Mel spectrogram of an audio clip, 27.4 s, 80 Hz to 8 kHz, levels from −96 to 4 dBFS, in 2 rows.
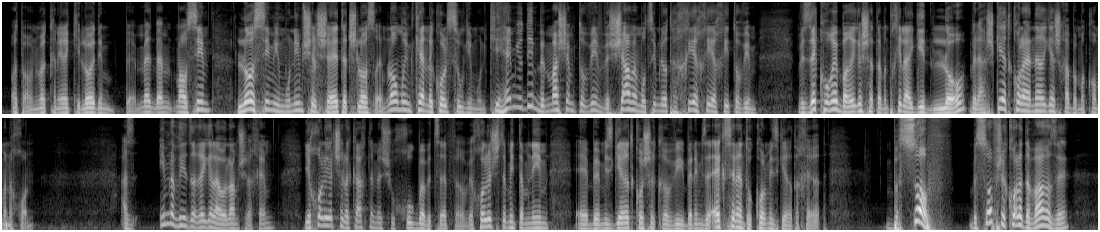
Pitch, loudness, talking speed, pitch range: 140 Hz, -23 LUFS, 195 wpm, 125-175 Hz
